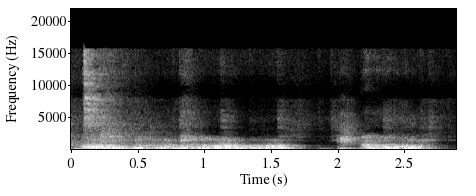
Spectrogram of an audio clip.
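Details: Cavalier King Charles Spaniel at a breeder's home in a small village in the Sierra de Madrid, Spain; a low, rumbling, harmonic growl held for nearly two seconds, a short pause, then a second shorter growl, quiet overall.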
